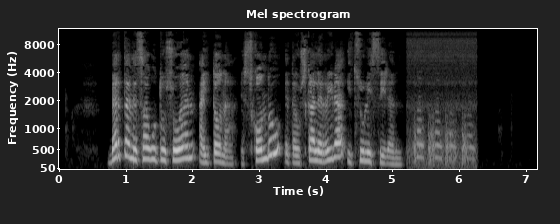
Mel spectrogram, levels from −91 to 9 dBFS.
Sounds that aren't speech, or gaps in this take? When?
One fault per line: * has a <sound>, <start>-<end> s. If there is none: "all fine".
* has a laugh, 5.3-6.2 s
